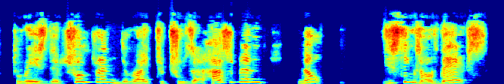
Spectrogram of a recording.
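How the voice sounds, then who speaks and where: At a moderate pace, a woman talks in a high pitch with very wide pitch swings. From Afghanistan. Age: 70s. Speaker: women's rights activist. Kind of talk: interview.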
